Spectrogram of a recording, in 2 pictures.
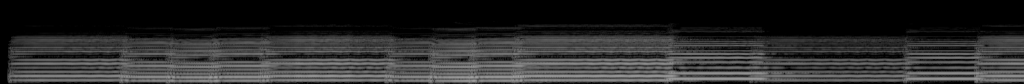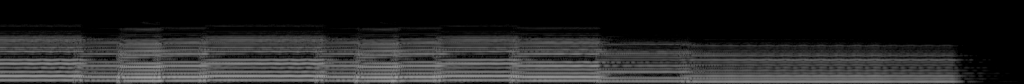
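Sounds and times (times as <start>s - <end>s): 
cello: 0.1s - 19.9s.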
